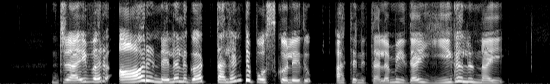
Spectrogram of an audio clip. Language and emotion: Telugu, disgusted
